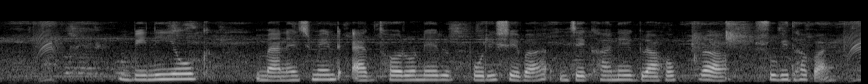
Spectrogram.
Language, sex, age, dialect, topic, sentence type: Bengali, female, 25-30, Standard Colloquial, banking, statement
